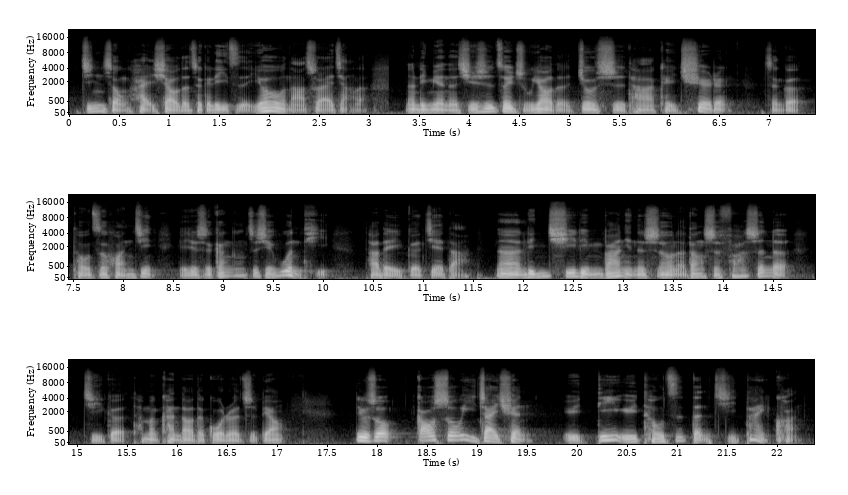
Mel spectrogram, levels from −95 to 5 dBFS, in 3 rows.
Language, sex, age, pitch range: Chinese, male, 20-39, 80-110 Hz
